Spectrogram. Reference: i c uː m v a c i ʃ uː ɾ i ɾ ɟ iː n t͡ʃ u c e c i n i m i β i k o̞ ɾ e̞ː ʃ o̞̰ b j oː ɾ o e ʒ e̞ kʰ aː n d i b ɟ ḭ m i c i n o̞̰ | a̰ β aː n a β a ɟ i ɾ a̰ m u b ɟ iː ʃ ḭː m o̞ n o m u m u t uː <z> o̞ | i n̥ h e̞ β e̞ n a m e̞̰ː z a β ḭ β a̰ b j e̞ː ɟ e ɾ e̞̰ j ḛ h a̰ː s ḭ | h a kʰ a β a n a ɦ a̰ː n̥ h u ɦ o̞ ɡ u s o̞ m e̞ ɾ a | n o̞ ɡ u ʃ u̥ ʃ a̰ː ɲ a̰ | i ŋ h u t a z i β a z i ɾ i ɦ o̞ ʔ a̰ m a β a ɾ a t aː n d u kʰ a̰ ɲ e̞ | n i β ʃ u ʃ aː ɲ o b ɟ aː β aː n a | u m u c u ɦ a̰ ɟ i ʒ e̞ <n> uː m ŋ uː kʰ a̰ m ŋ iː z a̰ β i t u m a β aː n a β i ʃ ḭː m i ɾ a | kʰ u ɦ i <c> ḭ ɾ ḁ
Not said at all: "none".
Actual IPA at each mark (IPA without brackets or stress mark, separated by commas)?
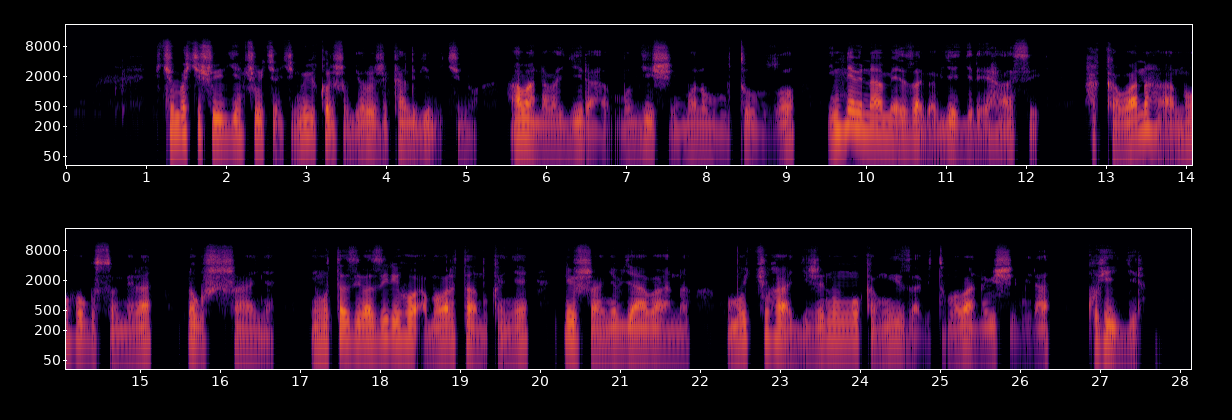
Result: z, n, ɟ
